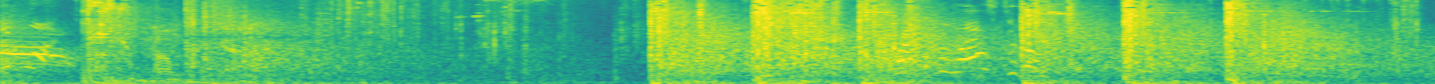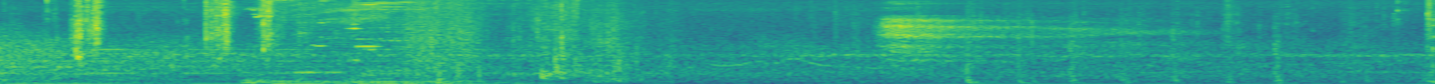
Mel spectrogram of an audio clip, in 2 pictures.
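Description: Dense, echoing volleys of sniper rifle gunfire from the sci-fi shooter game The Outer Worlds, loud and busy for several seconds before thinning to a few scattered cracks over a low hum.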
